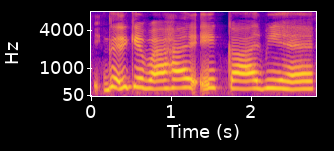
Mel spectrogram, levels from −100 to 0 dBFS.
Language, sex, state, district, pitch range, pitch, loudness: Hindi, female, Odisha, Sambalpur, 275-315 Hz, 290 Hz, -11 LUFS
